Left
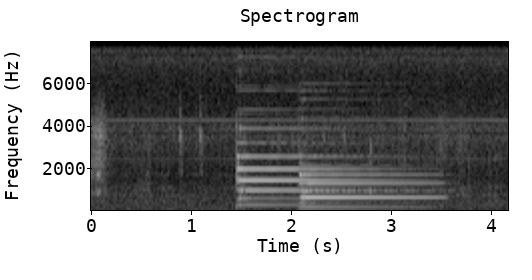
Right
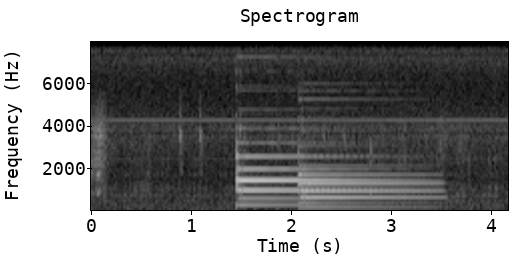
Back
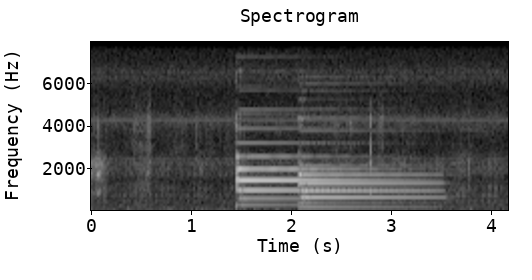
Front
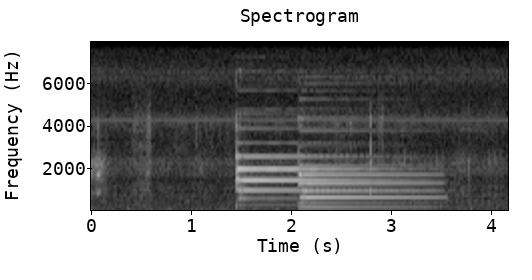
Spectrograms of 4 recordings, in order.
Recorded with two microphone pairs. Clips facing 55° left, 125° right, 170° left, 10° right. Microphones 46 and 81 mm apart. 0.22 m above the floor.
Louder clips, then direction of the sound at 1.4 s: Right 7 dB, back 3 dB; 135° right.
